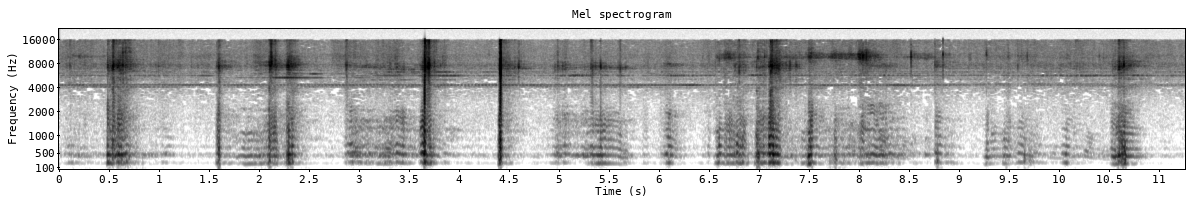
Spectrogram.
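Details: Dwarf honey bees swarming and attacking during grass cutting, covering the camera: a steady low droning buzz throughout, with frequent sharp crackling bursts and louder swells as bees pass close.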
